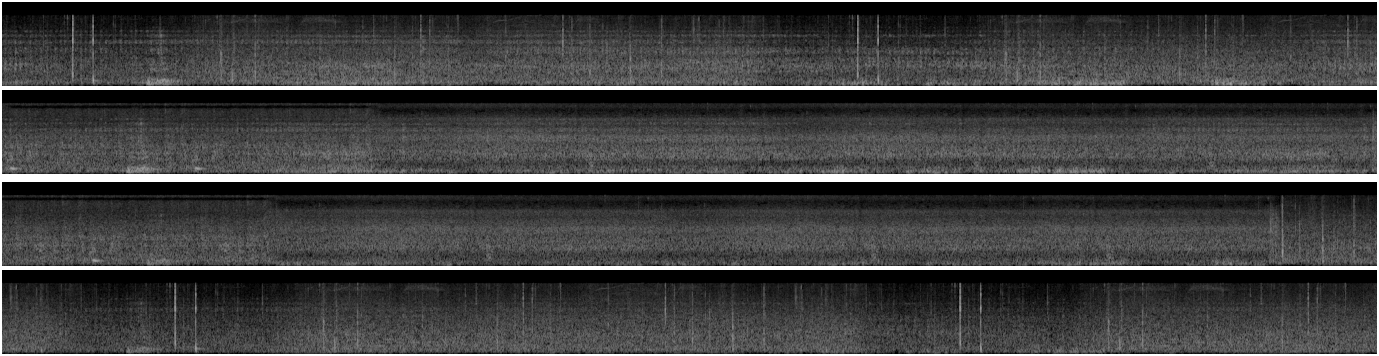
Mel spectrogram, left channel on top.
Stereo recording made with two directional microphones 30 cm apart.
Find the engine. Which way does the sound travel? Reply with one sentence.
In this clip you hear the engine stay in one place.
